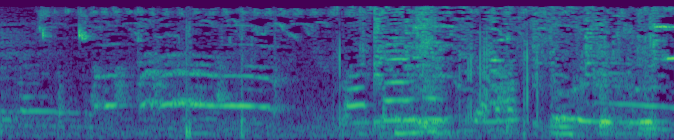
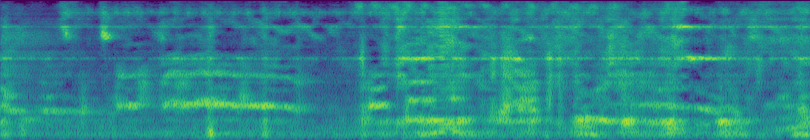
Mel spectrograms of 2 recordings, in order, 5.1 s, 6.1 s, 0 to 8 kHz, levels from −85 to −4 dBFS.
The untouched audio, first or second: first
